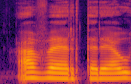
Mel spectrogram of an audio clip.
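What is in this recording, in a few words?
"avèrtere", female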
